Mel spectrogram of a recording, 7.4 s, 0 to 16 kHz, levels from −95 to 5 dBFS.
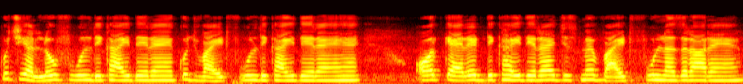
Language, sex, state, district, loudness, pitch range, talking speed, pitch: Hindi, female, Chhattisgarh, Bilaspur, -14 LUFS, 190-205 Hz, 215 wpm, 195 Hz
